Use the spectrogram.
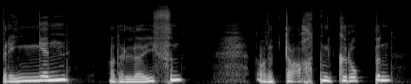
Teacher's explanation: auch das N am Schluss, wo man ja auf dem Hochdeutschen kennt, haben die bewahrt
